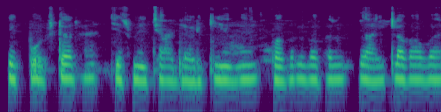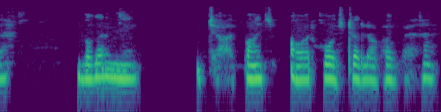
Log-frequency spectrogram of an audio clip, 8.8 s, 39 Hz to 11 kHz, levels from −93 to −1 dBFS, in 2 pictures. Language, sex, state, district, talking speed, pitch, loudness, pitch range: Hindi, female, Jharkhand, Sahebganj, 150 wpm, 205 Hz, -33 LUFS, 200-215 Hz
